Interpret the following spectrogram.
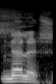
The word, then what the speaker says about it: Nellis: Say his name. Okay. Simon Mellis. Nellis.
